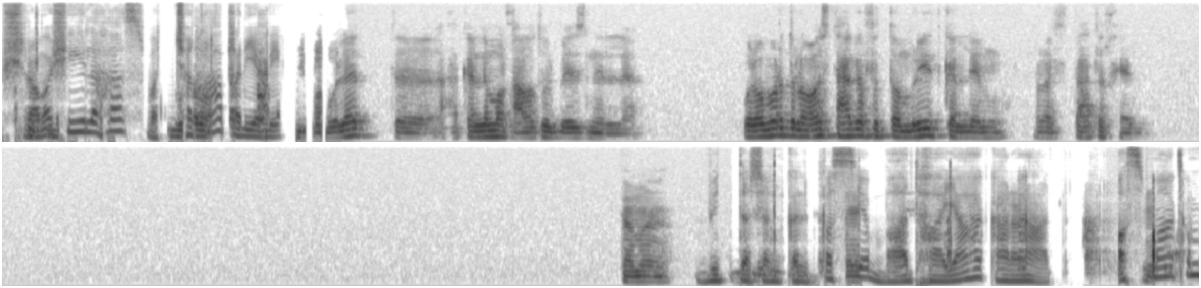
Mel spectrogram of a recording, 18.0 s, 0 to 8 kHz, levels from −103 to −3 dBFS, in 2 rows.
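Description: Speech suppressed in double talk runs from 0.0 to 2.47 s. The voice repeatedly dips by as much as about 40 dB, for roughly 2 s in total. The likely cause is an echo canceller that could not separate the near talker from loudspeaker echo while both sides spoke, so it turned everything down.

An echo leak at 0.10 to 0.29 s adds a faint copy of the voice delayed by 256 ms, about 20 dB below the speech. The likely cause is loudspeaker pickup that the far end's canceller failed to remove, so it was sent back. A stronger leak at 1.45 to 2.39 s has the same 256 ms delay and sits only about 5 dB down, so it is clearly audible as a lagging double.

Another echo leak from 14.42 to 15.17 s is about 10 dB under the speech. Suppression returns at 15.24 to 15.63 s, cutting roughly 0.3 s of voice by up to about 40 dB.

From 15.78 to 17.85 s a long echo leak trails the voice at about 5 dB down. Within it, background gated by the echo canceller empties the room sound at 16.71 to 17.07 s, dropping it by about 33 dB for roughly 0.4 s before it returns.

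Double-talk suppression hits again from 17.64 s to the end, taking about 40 dB out of the last 0.3 s.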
